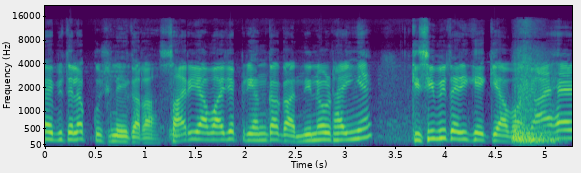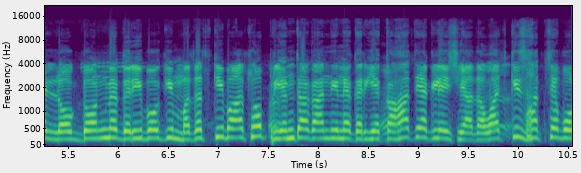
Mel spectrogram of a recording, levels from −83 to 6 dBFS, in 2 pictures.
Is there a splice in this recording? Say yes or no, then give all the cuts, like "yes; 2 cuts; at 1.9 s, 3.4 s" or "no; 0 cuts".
yes; 1 cut; at 4.8 s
